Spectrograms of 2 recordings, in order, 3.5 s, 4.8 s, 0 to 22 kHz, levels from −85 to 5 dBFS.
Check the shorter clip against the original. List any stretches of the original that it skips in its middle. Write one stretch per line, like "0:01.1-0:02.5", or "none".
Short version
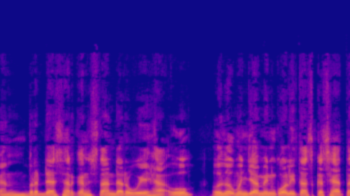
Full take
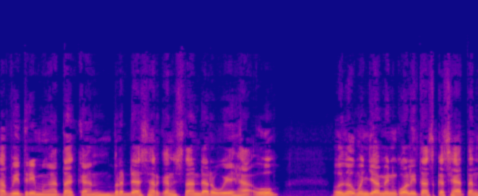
0:02.9-0:03.2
